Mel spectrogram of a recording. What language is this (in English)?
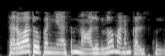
Telugu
